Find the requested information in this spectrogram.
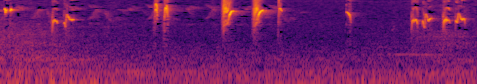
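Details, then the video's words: Olive-backed sunbird (kolibri ninja), a raw untrained bird singing actively: sharp, high thin chirps and short downslurred tweets in scattered bursts, with quiet pauses between them and low background hum. "Konin bahan langsung respon bunyi dengar konin gacor ini"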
